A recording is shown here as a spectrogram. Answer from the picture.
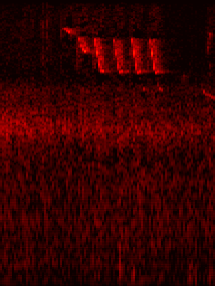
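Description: Steady outdoor hiss with a small bird singing a short run of about five high, falling notes in the middle. A few soft, low knocks are heard around the same time.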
